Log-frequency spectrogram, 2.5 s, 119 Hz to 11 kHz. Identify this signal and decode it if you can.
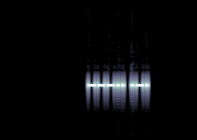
Morse code, heard as a keyed tone, about 40 wpm, 700 Hz. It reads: 8R
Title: Single-Letter Single-Number 40wpm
